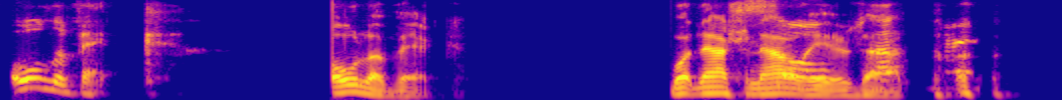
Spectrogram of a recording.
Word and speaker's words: Oluvic: in europe you would say it you would pronounce it here in america it's olavik okay all right we are going to be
